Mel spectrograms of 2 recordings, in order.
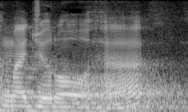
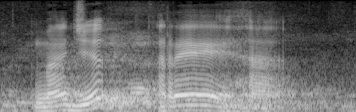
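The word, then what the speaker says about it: مجريها: memiringkan fathah pada kasr tulisannya majroha dibacanya maj reha majreha ya kita merajaah ya Bismillahirrahmanirrahim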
